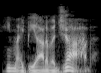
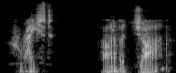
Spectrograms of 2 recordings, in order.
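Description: First: Said in the usual way. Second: Breathy whispered inner thought, hushed. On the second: Acted. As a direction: whisper it to yourself in dismay. Sanders's panicked inner thought.

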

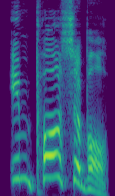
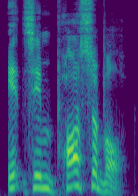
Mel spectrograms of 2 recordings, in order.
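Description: First: Very high, loud exclamation; louder, much higher protest; outraged interruption. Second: High, louder protest; startled but contained refusal; incredulous objection. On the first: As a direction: cut in with a high burst of disbelief. Inspector cuts in on Holmes. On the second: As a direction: object sharply, pitch raised. Inspector objects to draining moat. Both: A narrator's reading.

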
